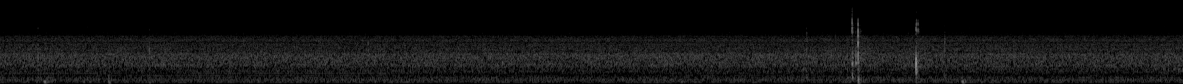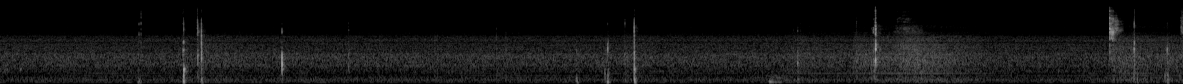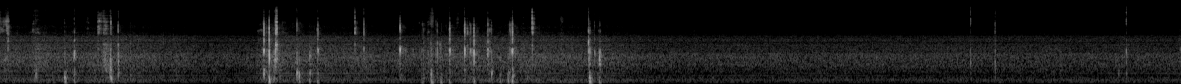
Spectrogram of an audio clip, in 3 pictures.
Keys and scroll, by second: 8.6 space, 13.9 space, 18.1 space, 24.3 p, 26.6 super+y, 28.6 super+y, 29.5 a.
